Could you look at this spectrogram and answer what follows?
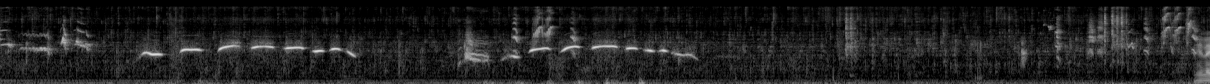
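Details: Oriental magpie-robin from Aceh, Indonesia, singing two runs of quick, evenly spaced whistled notes that rise then fall in an arch, separated by a pause, with faint scratchy sounds later.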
